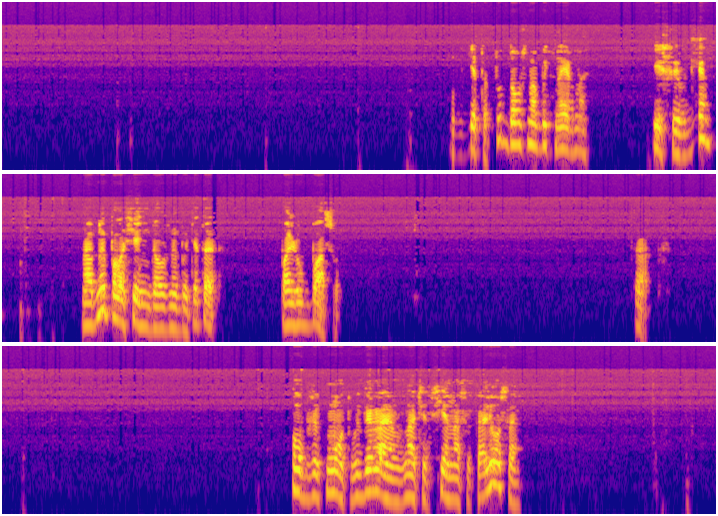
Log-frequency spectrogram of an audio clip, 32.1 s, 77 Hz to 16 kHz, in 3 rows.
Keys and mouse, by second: 4.1-5.5 drag, 11.1 shift+d, 13.0-22.1 drag, 25.6 click, 27.1 click, 28.0 shift+click, 30.1 shift+click, 31.9 shift+middle click.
